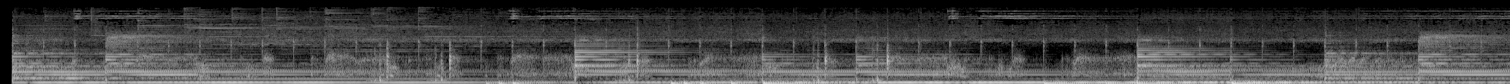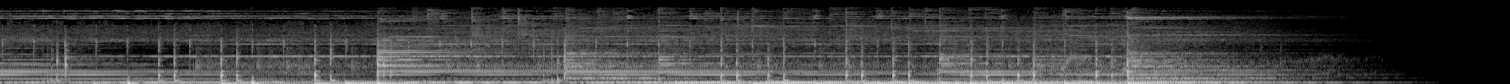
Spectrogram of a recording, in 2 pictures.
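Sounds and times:
bathing bowls: 0:00.1 - 0:29.1.

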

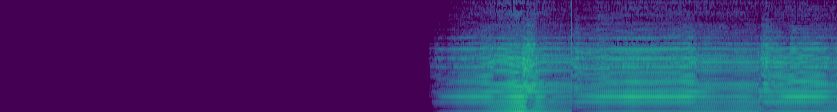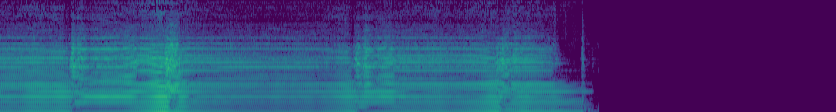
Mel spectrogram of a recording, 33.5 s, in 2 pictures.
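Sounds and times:
upright bass: 0:08.8 - 0:28.6.

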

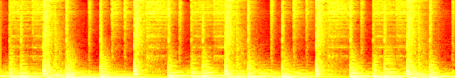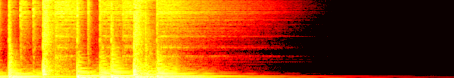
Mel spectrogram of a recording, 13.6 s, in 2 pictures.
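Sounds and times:
big beat drum and bass music: 0:00.0 - 0:10.2.

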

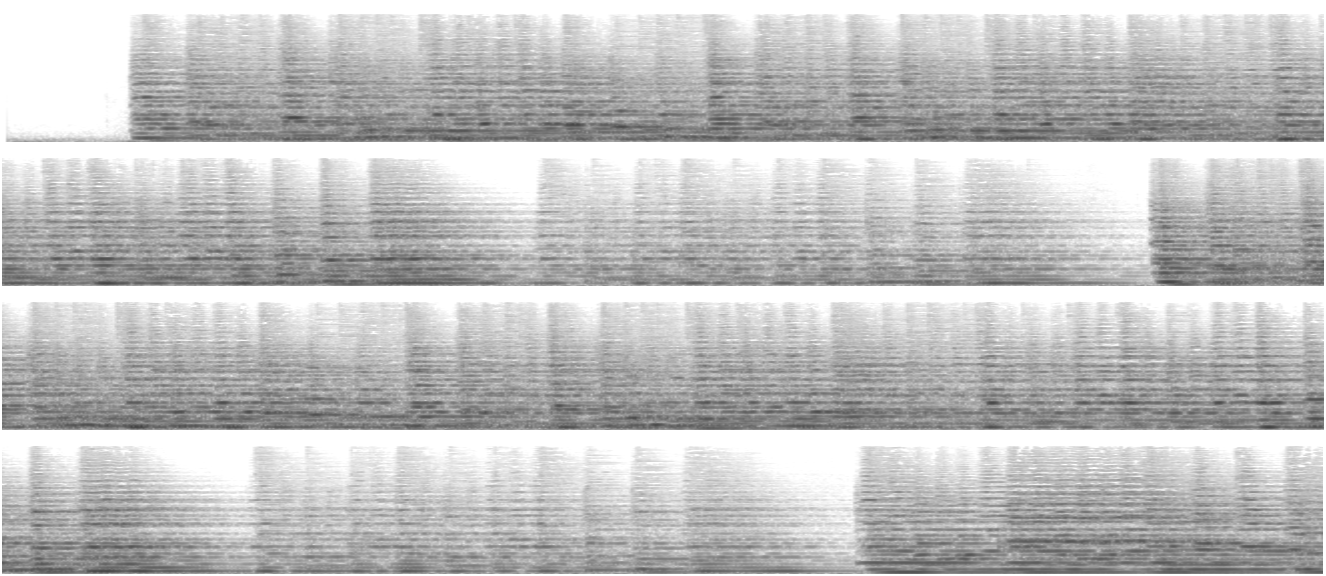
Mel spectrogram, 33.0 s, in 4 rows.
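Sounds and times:
concerto for strings in C major: 0:00.8 - 0:33.0.

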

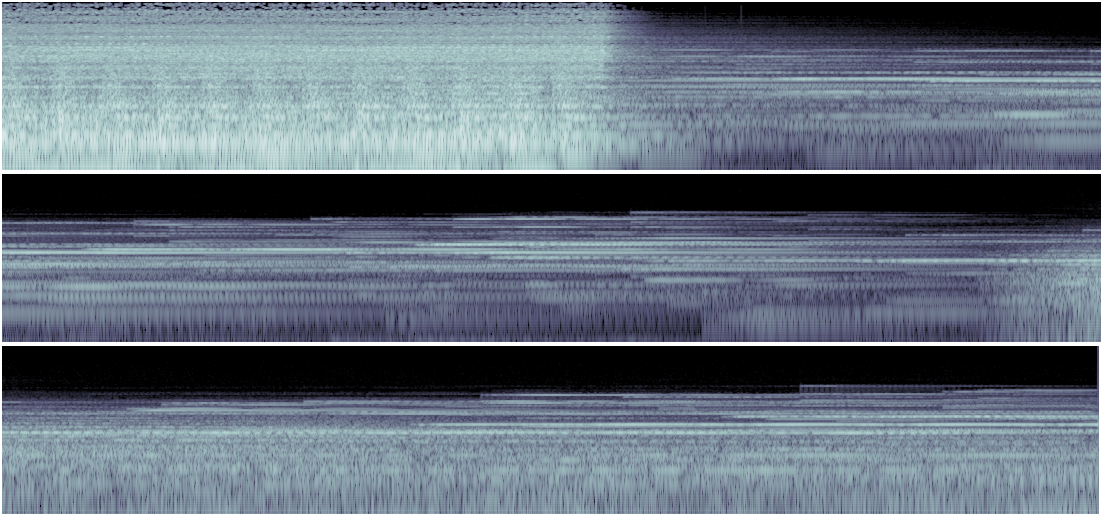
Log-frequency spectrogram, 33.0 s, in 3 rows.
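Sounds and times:
thriller noise: 0:00.0 - 0:07.0.

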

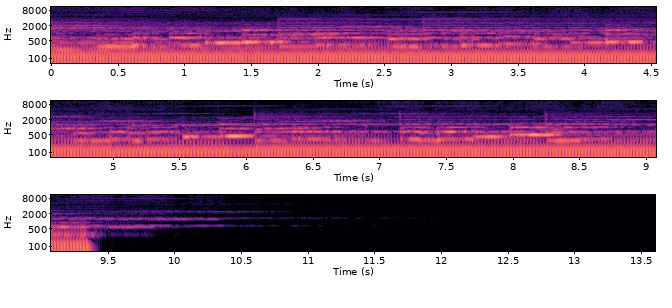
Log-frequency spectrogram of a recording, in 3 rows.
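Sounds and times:
underscore music: 0:00.0 - 0:10.5.

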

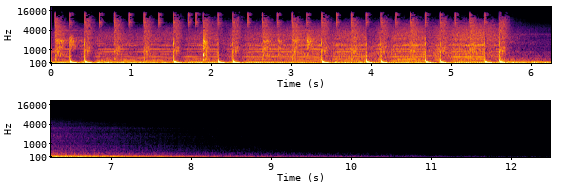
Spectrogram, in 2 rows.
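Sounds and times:
groove with bass: 0:00.0 - 0:08.6.

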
